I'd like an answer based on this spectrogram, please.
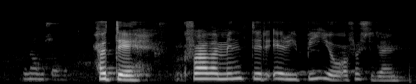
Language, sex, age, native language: Icelandic, female, 14, Icelandic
